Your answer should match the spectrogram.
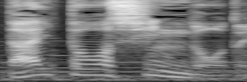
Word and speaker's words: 大東新道: この道を大東新道と言います。大東新道。大東と書いて大東ですね。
